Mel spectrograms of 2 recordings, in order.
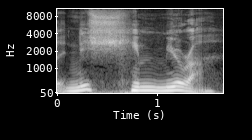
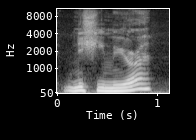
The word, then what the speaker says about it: Nishimura: of September uh now the a comment called nishimura I think that's how you would pronounce that a comic called nishimura discovered just a month ago could be visible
